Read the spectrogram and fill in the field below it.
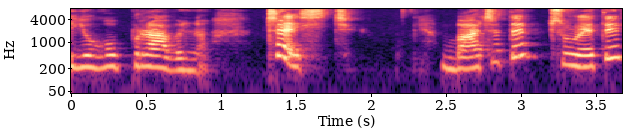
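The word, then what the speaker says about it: cześć: Кость так а Кость Так більш м'яко честь честь слово яке 100% Знає кожен з вас Але можливо не кожен вимовляє його правильно честь бачите чуєте в кінці щч с красковане то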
